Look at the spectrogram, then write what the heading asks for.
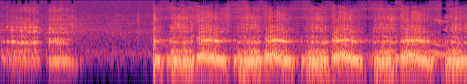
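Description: A leopard gives a series of hoarse, rasping grunts in quick succession.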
